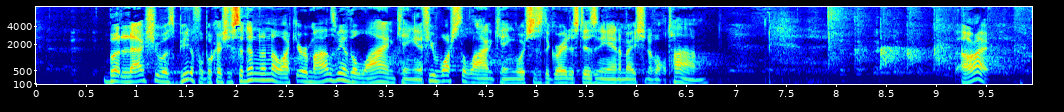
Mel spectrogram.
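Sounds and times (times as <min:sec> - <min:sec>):
speech: 0:00.7 - 0:06.9, 0:09.2 - 0:09.7
audience applause: 0:07.9 - 0:09.9.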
